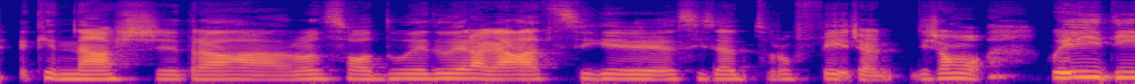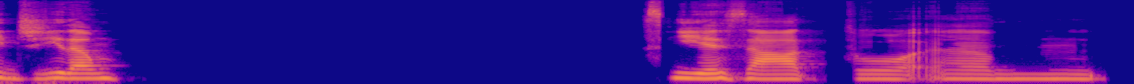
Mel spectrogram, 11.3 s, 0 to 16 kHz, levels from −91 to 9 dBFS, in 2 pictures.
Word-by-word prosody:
che 195 - -5
nasce 160 -1 +3
tra, 150 -1 +1
non 160 +2 -3
so, 160 0 -3
due 170 +2 -4
2 180 +1 0
ragazzi 160 -1 +4
che 160 -2 -2
si 165 +1 -8
sentono 160 -1 -6
offe 165 +1 -4
cioè 135 -4 -3
diciamo, 180 +2 -1 0.3
quelli 205 +3 +5
litigi 190 -3 0
da 180 -1 +5
un 185 +1 -1 2.7
Sì, 190 -3 +3
esatto, 160 -2 0
ehm 165 -1 -6
165 Hz, 110 wpm, -23 LUFS, 160-175 Hz, 2.7 s, quelli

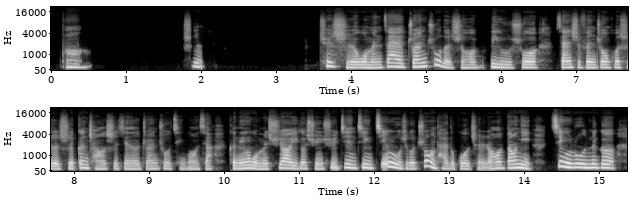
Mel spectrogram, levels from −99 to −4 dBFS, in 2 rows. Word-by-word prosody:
啊。 210 0 -2 1.3
是。 245 -3 -2 1.6
确 265 -2 +1
实， 200 -7 -1
我 180 0 +2
们 175 +1 -1
在 230 +3 +3
专 230 +3 +2
注 315 +4 0
的 195 -8 +1
时 170 +1 -7
候， 175 0 -4
例 215 -2 +2
如 185 -2 -1
说 185 +1 +1 0.2
30 195 -2 0
分 180 0 +1
钟 185 0 +1
或者 180 -3 -1
是 165 +3 -2
更 210 +4 -1
长 165 -4 -5
时 165 0 -6
间 165 0 -4
的 160 -1 -3
专 170 +1 -5
注 185 -1 -5
情 165 -1 -10
况 160 - -6
下， 160 +1 -6 0.2
肯 185 -2 +1
定 190 +3 +5
我 185 - +5
们 165 0 -1
需 165 +6 -5
要 205 -1 +5
一 185 - +1
个 185 +2 -1
循 165 -4 -4
序 110 -9 -3
渐 230 - +1
进 220 +1 +1
进 200 - +2
入 255 -8 +5
这 185 - -6
个 180 - +1
状 280 - +1
态 180 -4 -5
的 155 - -5
过 170 +1 -1
程。 160 - -8
然 - - -2
后 200 - +3
当 220 +3 +4
你 190 -5 +2 0.2
进 320 -2 +2
入 250 -3 +5
那 235 +1 +4
个， 225 -3 +1
185 Hz, 230 characters per minute, -20 LUFS, 175-220 Hz, 1.6 s, 定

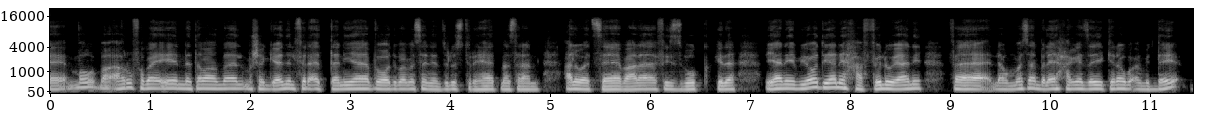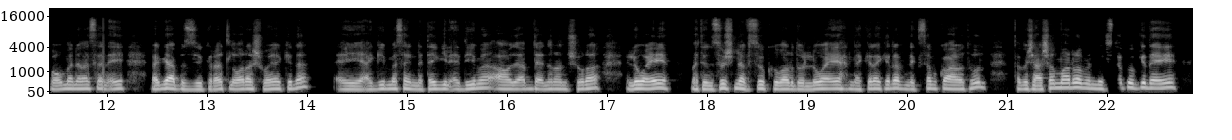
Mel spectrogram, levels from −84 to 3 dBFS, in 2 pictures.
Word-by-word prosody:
م 95 +4 -3
معروفة 160 +1 -2
بقى 160 0 +2
إيه، 160 +1 +1
إن 155 -1 -1
طبعًا 150 +1 +1
بقى 150 +1 0
المشجعين 140 -1 -2
الفِرَق 150 -1 -1
التانية 140 +1 +1
بيقعدوا 135 -1 0
بقى 135 0 0
مثلًا 135 -1 -2
ينزلوا 125 +3 -3
ستوريهات 120 -1 -3
مثلًا 115 -1 -2 0.3
على - - +2
الواتساب، 120 -2 +1
على 125 +2 +1
فيسبوك 125 0 -3
وكده، 130 0 -1 0.3
يعني 150 +3 +3
بيقعدوا 180 +5 +2
يعني 185 -1 +3
يحفِّلوا 140 -1 +2
يعني، 145 +4 +1 0.2
فلو 130 -2 +2
مثلًا 145 +6 -1
بالاقي 140 0 +1
حاجة 140 0 -1
زي 140 +1 +2
كده 140 +2 +1
وبابقى 140 -3 -2
متضايق 120 +6 -1
باقوم 130 +4 -2
أنا 145 0 +1
مثلًا 150 -1 -2
إيه، 150 +1 -1 0.3
راجع 150 +4 +5
بالذكريات 120 0 -2
لورا 135 +2 +2
شوية 135 +1 0
كده، 175 +10 -2 0.2
آآ 120 -1 -1
أجيب 140 +4 -2
مثلًا 145 0 +1
النتايج 135 +3 -1
القديمة 140 +6 -1
أقعد 135 -4 0
أبدأ 135 +1 -1
إن 130 - -4
أنا 135 0 -1
أنشرها 135 +5 -1 0.3
اللي 145 +4 +5
هو 150 - +8
إيه 160 +1 +4 0.2
ما 130 - -2
تنسوش 135 +5 -1
نفسكم 140 0 +1
برضه، 130 -1 +2
اللي 120 +2 -1
هو 145 - +5
إيه 145 +1 +3
إحنا 135 -3 -4
كده، 145 +5 +1
كده 150 +2 +2
بنكسبكم 145 +2 -2
على 135 -1 +2
طول، 185 +6 -2 0.3
فمش 135 -1 -2
عشان 125 +8 +1
مرّة 180 +1 +4
من 165 -4 -1
نفسكم 180 +8 -2
كده 170 0 +2
إيه، 175 +2 +1
140 Hz, 200 wpm, -22 LUFS, 130-150 Hz, 0.3 s, هو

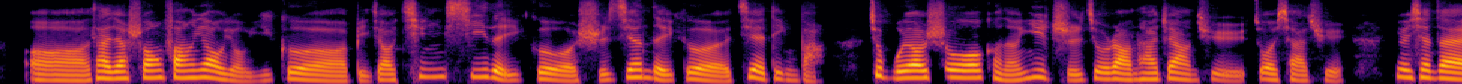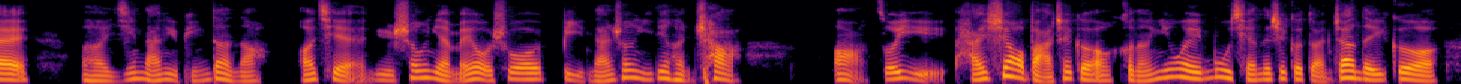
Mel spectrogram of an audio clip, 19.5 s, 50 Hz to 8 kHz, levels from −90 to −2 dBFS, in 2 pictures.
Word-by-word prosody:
呃， 145 -2 0
大 195 - +5
家 195 +1 +5
双 210 +2 +2
方 210 0 +4
要 205 -5 +5
有 130 -5 -5
一 135 +4 -14
个 145 -6 +1
比 130 - -8
较 155 +4 -1
清 235 +9 -6
晰 230 -1 -4
的 - - +5
一 145 - -4
个 155 -6 +1
时 150 +2 -5
间 220 +7 +1
的 165 -7 +2
一 145 - -5
个 145 -6 +1
界 195 - +1
定 160 -4 -8
吧。 - - -9 0.3
就 265 - +2
不 195 0 +1
要 205 0 +9
说 210 -1 +5
可 190 -4 -4
能 150 +5 -4
一 220 - -1
直 145 -3 -4
就 175 +2 0
让 170 -3 +4
他 170 0 0
这 185 - 0
样 165 -4 +1
去 145 -5 -8
做 165 - 0
下 140 -2 -1
去， 135 -2 -9 0.3
因 240 - -4
为 220 - +3
现 215 -1 +1
在， 170 -6 +6 0.3
呃， 135 -2 -5
已 - - -11
经 170 +8 -7
男 160 -3 -3
女 155 - -6
平 130 +2 -13
等 170 -7 -2
了， 125 +1 -7 0.2
而 150 +2 -1
且 170 - -3
女 150 -2 -9
生 205 +8 -1
也 155 -7 0
没 - - -3
有 170 -4 +1
说 170 +2 -1
比 145 -7 -8
男 130 +1 -4
生 215 +7 -3
一 170 - -8
定 195 -2 -2
很 155 -2 -5
差。 - - 0 0.6
啊， - - -3
所 170 +1 -1
以 185 -5 -5
还 160 +2 -1
是 185 - 0
要 225 -5 +6
把 - - +1
这 190 - -1
个 160 -4 +1
可 150 +1 -5
能 140 +8 -5
因 225 - -2
为 205 -6 +2
目 210 +2 -2
前 155 -4 -2
的 165 - -2
这 175 +3 0
个 170 -2 0
短 - - -4
暂 205 -1 +5
的 160 - +3
一 150 - -3
个， 145 -7 +2
165 Hz, 280 characters per minute, -23 LUFS, 145-195 Hz, 0.6 s, 要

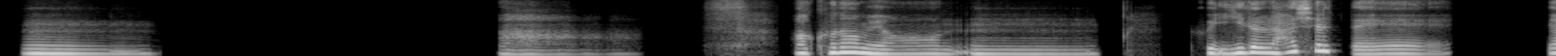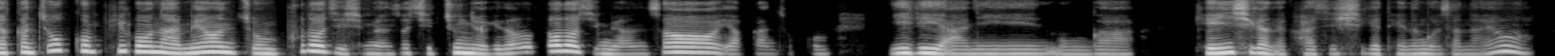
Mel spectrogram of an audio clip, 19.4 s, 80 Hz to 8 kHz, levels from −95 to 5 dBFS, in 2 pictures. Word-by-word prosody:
음. 175 - -2 2.1
아. 160 0 -15 0.9
아 195 -1 +1
그러면 175 -4 +1
음 165 0 -8 0.6
그 200 - 0
일을 210 +4 +4
하실 260 +7 +4
때 175 - -6 0.6
약간 205 +3 +2
쪼끔 290 +1 +1
피곤하면 245 -4 +4
좀 195 -4 -3
풀어지시면서 190 -8 -2
집중력이 195 -1 0
떨 210 +5 -5
떨어지면서 225 -2 +1
약간 170 +1 -15
조끔 170 0 -23 0.4
일이 205 0 +3
아닌 175 0 -7
뭔가 160 0 -12 0.4
개인 200 +2 +5
시간을 210 -6 0
가지시게 175 +1 -10
되는 175 0 -9
거잖아요. 175 +8 -6
180 Hz, 195 characters per minute, -23 LUFS, 170-215 Hz, 2.1 s, 개인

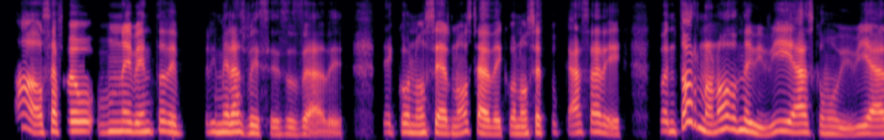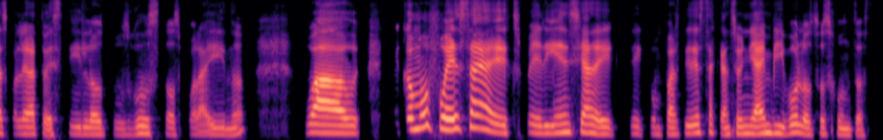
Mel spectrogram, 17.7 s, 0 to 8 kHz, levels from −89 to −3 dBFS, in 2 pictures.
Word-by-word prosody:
Ah, 265 -9 +3
o - - +1
sea 205 +3 +2
fue 205 +2 +3
u - - -7
un 200 +4 -2
evento 200 +1 +2
de 180 -5 -1 0.2
primeras 190 0 +1
veces, 150 -3 -4
o 140 -2 -6
sea, - - -1
de - - -8 0.4
de 185 -2 -12
conocer, 175 -2 +1
¿no? 155 +3 -3
O - - -2
sea, 160 -5 +4
de 145 0 -1
conocer 155 +3 -1
tu 180 - -20
casa, 185 +3 -1
de 150 -5 -3 0.4
tu 210 - -5
entorno, 210 - +2
¿no? 240 +5 +2
Dónde 230 -4 +2
vivías, 185 +4 +1
cómo 155 -2 -6
vivías, 155 +3 -1
cuál 150 -1 -13
era 150 0 0
tu 145 - -10
estilo, 145 +3 -6
tus 130 -1 -18
gustos 145 -2 -7
por - - -14
ahí, 135 0 -6
¿no? 135 +2 -9 0.6
Guau. 165 -2 +7 0.5
¿Cómo 255 +6 +3
fue 250 -5 +5
esa 260 -2 +4
experiencia 175 +2 -1
de 145 -5 -1
de 150 -4 -14
compartir 145 +2 -7
esta 175 +1 -4
canción 150 0 -4
ya 155 -1 +4
en 170 +2 0
vivo 165 +2 -2
los 145 -6 -3
2 145 +2 -9
juntos? 130 -3 -9
165 Hz, 185 wpm, -24 LUFS, 150-190 Hz, 0.6 s, Guau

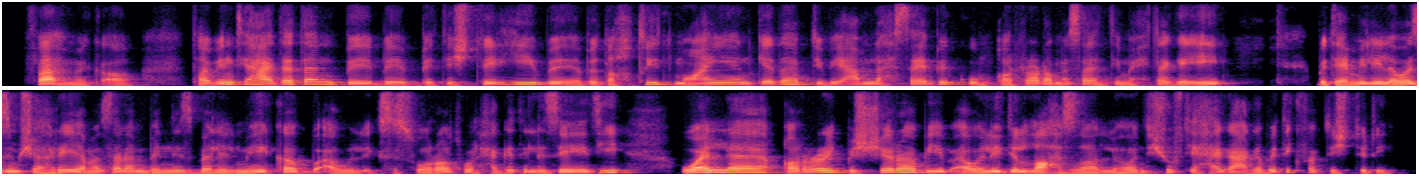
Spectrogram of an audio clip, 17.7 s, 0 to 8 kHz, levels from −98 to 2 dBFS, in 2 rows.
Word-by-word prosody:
فاهمِك 130 -6 +2
آه، 115 0 -6 0.3
طَب 140 -1 -1
أنتِ 190 +6 +2
عادةً 185 +4 +3
ب 195 -3 -2
ب 135 -2 -1
بتشتري 145 +7 -2
ب 160 - -3
بتخطيط 135 +5 -3
معيّن 155 +4 -1
كده، 160 +4 0
بتبقي 135 -6 -5
عاملة 145 +1 -2
حسابِك 155 +4 -3
ومقررة 130 +1 -2
مثلًا 140 +1 -3
أنتِ 125 -1 -7
محتاجة 115 +5 -4
إيه، 145 +4 +1 0.6
بتعملي 125 +5 +3
لوازم 140 +1 +4
شهرية 135 0 +1
مثلًا 135 0 -1
بالنسبة 125 +2 -2
للmakeup 140 +5 0
أو 115 -1 -3
الإكسسوارات 125 +6 -3
والحاجات 135 +1 -5
اللي 140 -4 -1
زي 145 +4 +3
دي؟ 185 +5 -3 0.3
والّا 190 +3 +7
قرارِك 170 +1 +2
بالشرا 175 +4 +2
بيبقى 145 -5 +1
وليد 145 +5 +3
اللحظة 130 -4 +2
اللي 115 +1 -4
هو 130 - -1
أنتِ 135 +2 -4
شُفتِ 145 0 -6
حاجة 145 +1 -2
عجبِتِك 145 +7 -2
فبتشتري؟ 125 -3 -7
140 Hz, 155 wpm, -22 LUFS, 130-155 Hz, 0.6 s, والّا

